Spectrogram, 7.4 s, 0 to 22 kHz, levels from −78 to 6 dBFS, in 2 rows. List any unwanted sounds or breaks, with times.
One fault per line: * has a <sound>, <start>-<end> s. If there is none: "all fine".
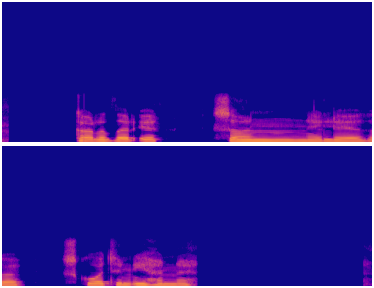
all fine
